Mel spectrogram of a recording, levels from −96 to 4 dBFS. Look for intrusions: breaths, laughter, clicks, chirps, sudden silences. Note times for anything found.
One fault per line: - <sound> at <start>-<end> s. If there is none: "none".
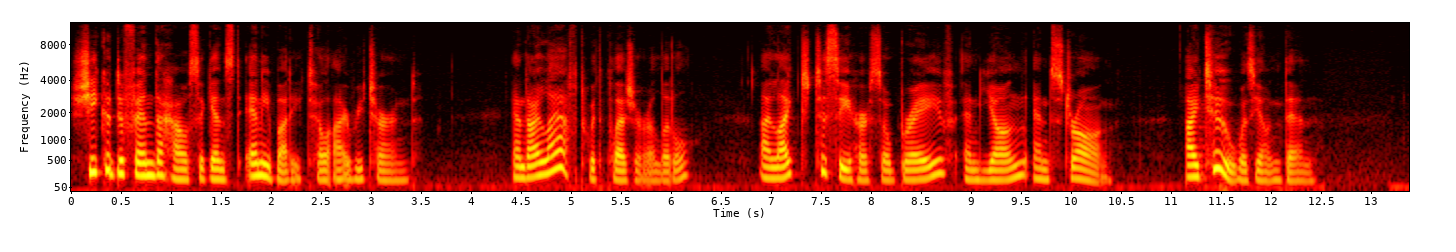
none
